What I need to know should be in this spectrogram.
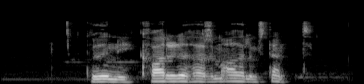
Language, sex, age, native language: Icelandic, male, 30-39, Icelandic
